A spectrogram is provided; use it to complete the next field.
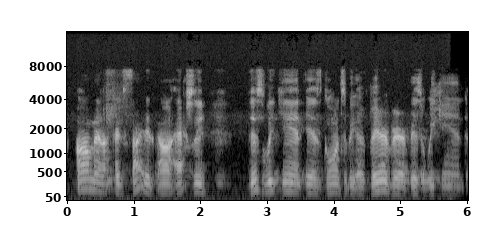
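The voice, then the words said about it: Slightly hoarse voice. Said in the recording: “as you can hear, I'm just a little hoarse.”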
